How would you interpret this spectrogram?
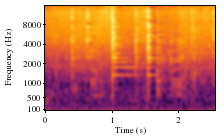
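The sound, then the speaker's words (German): Onions sizzle steadily in a hot pot as they are lightly browned until glassy, a bright crackling hiss with scattered sharp pops and a few louder spits, no voices over it. “Da kommen jetzt die Zwiebeln in das Stück und da wird das so was glasig ein bisschen angebräunt.”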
